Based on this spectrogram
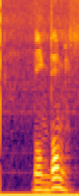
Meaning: a praline, a small chocolate-covered candy/sweet
- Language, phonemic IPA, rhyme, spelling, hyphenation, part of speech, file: Dutch, /bɔnˈbɔn/, -ɔn, bonbon, bon‧bon, noun, Nl-bonbon.ogg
